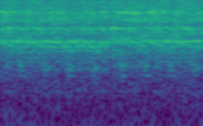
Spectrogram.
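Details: Engine running with a steady, thin high-pitched whine and hiss over a weak, low rumble; presented as the sound of a damaged oil pump, cause suspected, not confirmed.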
